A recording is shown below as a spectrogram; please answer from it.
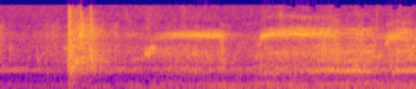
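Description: A sharp thump, then two long, shrill squeals from piglets.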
